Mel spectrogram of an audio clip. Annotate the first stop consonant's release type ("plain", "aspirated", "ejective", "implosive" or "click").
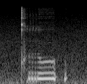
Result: aspirated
